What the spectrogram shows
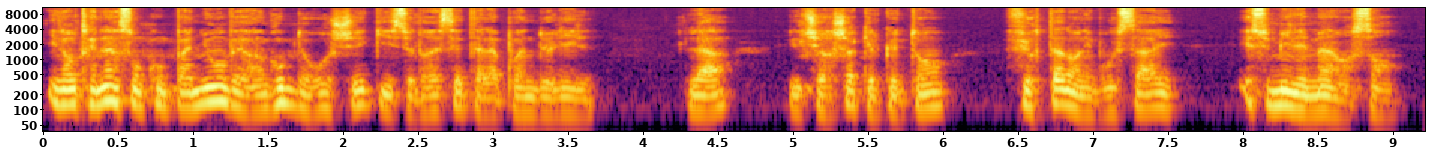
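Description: A man reading a classic adventure novel aloud as audiobook narrator, in measured storytelling. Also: on the low side, mellow, slightly rough. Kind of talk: scripted narration.

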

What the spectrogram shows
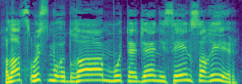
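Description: A man with an Egyptian accent teaching a Quran recitation lesson. He asks questions and answers them himself, and draws out recited words slowly. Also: high-pitched, no echo. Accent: Egyptian Arabic. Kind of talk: classroom tajweed lesson.

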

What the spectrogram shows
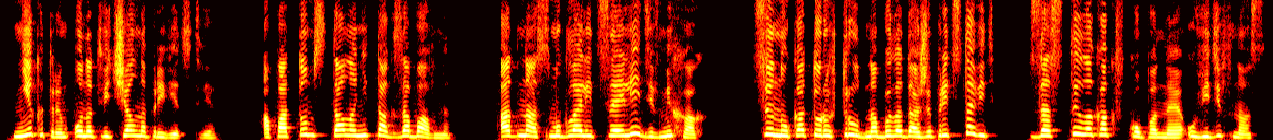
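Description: A woman narrating an audiobook in the first person with a steady, expressive reading. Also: high voice, no room sound.

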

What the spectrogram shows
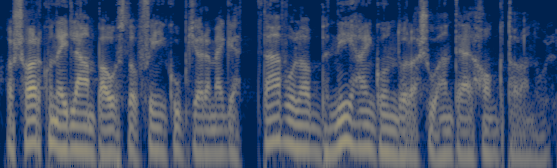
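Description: A man narrating an audiobook, reading in an even, steady manner. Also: low voice, gravelly, dry recording, studio quality. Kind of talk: scripted narration.

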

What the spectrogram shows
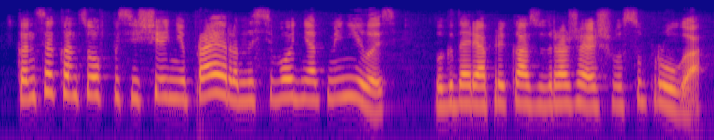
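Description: A woman narrating a first-person audiobook in a measured, reflective way, recorded a little dull. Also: sits high, steady tone.

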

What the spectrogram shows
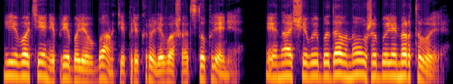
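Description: A man voicing a calm, stone-faced young man who speaks in a measured, slightly mocking way. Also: on the high side, no echo, voice pushed up.

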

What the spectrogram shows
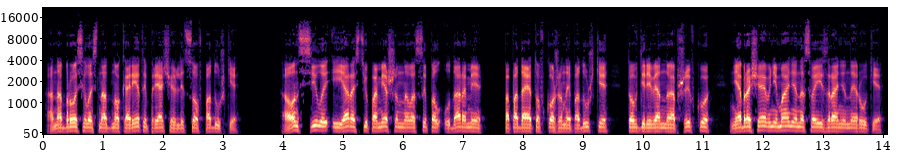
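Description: A man narrating a historical novel in a steady, dramatic reading. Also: on the low side, brisk, clean tone, no room sound, clean studio sound. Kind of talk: scripted audiobook narration.

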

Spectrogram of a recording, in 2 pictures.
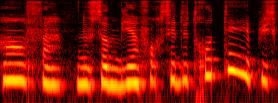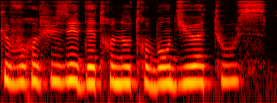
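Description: A woman's voice: sits high, fairly even intonation, measured pace, a little mellow, pitched above the performer's own voice. A woman voicing a plump, complaining middle-aged lady who reproaches an old friend in a plaintive, wheedling tone.

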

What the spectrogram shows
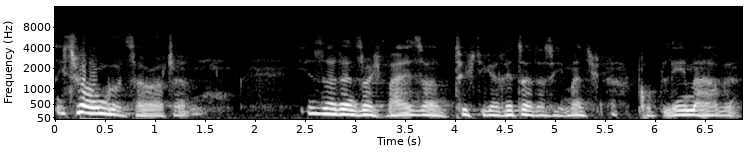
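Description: A man playing a calm, principled king in a radio play, speaking in a measured, stately way with a gravelly voice. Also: medium pitch, lo-fi sound. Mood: musing. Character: calm, principled King Arthur, courtly and firm.

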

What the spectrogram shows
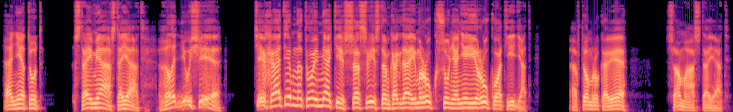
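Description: A man voicing a crafty, boastful old village fisherman who drawls in a slow, folksy way. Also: medium pitch, very animated, fairly bright tone, no echo, clean studio sound, voice pushed up, full character voice. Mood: drawling, folksy.

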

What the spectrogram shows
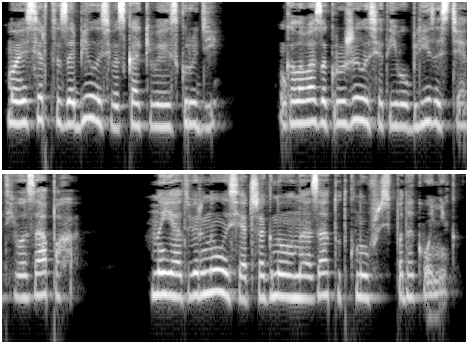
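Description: A woman reading a first-person romance audiobook, expressive in the dialogue. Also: on the high side, a little fast. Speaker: audiobook narrator.

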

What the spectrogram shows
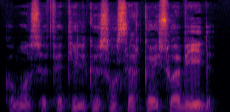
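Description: A man voicing a scheming young adventuress who speaks smoothly and turns menacing. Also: low-pitched, fairly even intonation, moderate pace, dark tone. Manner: smooth, then harsh and threatening.

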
